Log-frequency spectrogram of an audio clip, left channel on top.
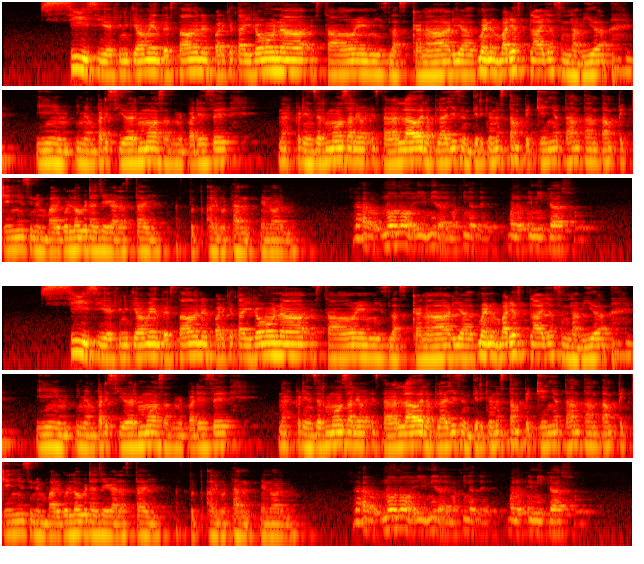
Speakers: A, on the left; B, on the right.
A: Sí, sí, definitivamente. He estado en el Parque Tayrona, he estado en Islas Canarias, bueno, en varias playas en la vida y, y me han parecido hermosas. Me parece una experiencia hermosa le- estar al lado de la playa y sentir que uno es tan pequeño, tan, tan, tan pequeño y sin embargo logra llegar hasta ahí, hasta algo tan enorme.
B: Claro, no, no, y mira, imagínate, bueno, en mi caso,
